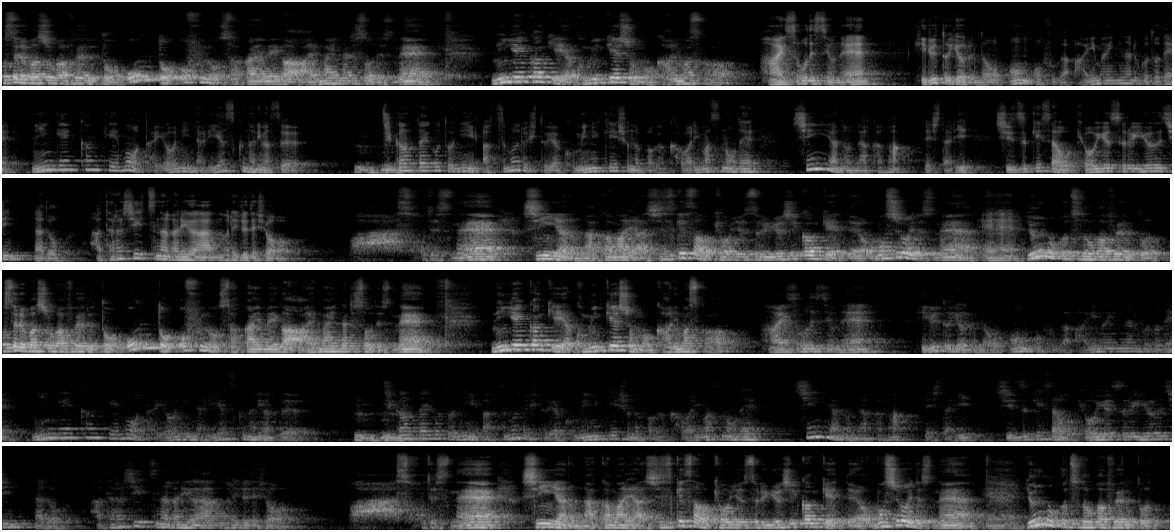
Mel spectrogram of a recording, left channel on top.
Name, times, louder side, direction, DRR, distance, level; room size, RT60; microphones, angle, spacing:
voice 1, 0.0-7.3 15.2-15.7 26.9-34.9, right 1 dB, 45° right, 3 dB, 0.4 m, -25 dB
voice 2, 7.6-8.7 9.1-14.7 15.5-19.3 19.6-21.4 21.6-24.0 24.3-26.3 33.2-33.7, left 4 dB, 60° left, 9 dB, 0.3 m, -33 dB
3.0 x 2.6 x 2.7 m, 0.81 s
head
